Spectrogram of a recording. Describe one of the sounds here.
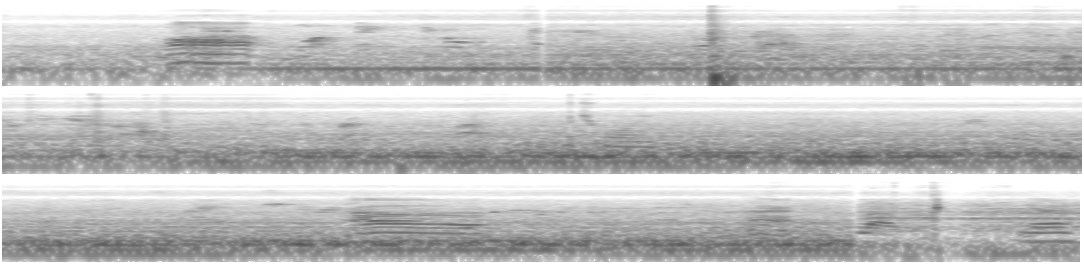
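A refrigerator hums steadily nearby.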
